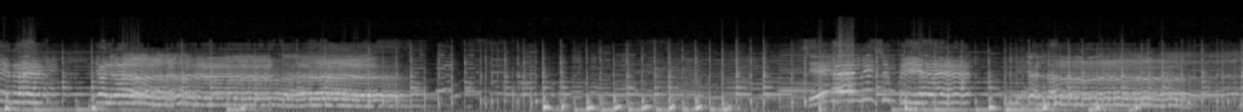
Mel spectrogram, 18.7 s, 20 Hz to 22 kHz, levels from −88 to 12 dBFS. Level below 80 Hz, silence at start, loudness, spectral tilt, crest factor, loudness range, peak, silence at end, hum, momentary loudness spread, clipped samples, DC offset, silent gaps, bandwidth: -38 dBFS; 0 s; -19 LUFS; -8 dB/octave; 16 dB; 5 LU; -4 dBFS; 0 s; none; 12 LU; under 0.1%; under 0.1%; none; 7.6 kHz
